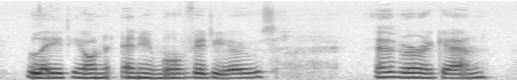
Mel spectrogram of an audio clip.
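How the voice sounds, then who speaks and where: In a British accent, a woman with a fairly high pitch and a dark, mellow tone talks at a fairly slow pace with monotone, flat intonation. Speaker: horse-riding vlogger. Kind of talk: personal vlog update. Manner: halting.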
